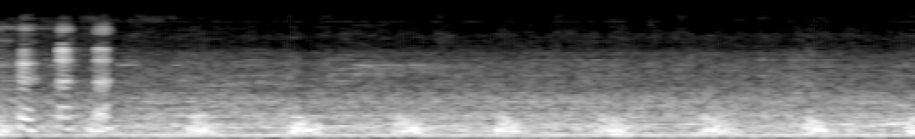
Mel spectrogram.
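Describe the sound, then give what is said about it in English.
A fast, steady fetal heartbeat from an ultrasound, as heard in a video of the scan: rhythmic muffled whooshing pulses, about two to three per second, over a constant low electronic hum, fairly loud. “So I sent him a video of the heartbeat and like whatever. Yeah, this is what it sounded like in the video.”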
